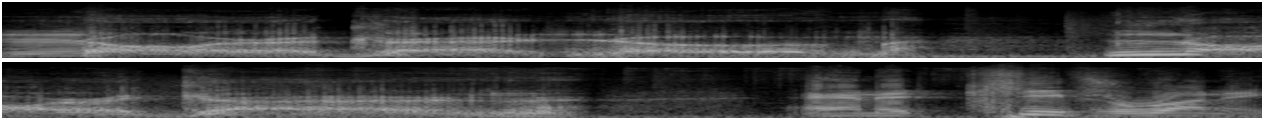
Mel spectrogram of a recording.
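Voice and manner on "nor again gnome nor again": very slow, rough, deep guttural giant voice. As the giant, calling out to the gnome in a guttural, deep tone. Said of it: "in this guttural, deep tone".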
